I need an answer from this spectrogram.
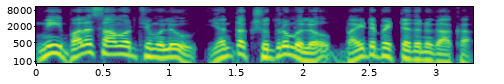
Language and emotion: Telugu, neutral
